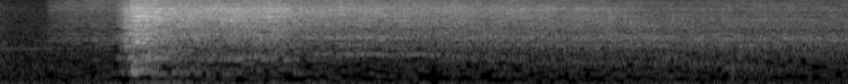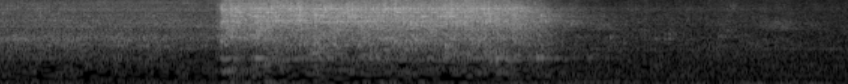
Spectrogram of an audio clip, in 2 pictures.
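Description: Water running from a tap in two spells: a long rush that starts suddenly about half a second in and slowly fades, then a shorter one near the end that stops abruptly.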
